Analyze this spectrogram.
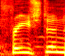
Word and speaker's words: Freeston: Freon he's in am I saying it right fron is that how you say your last name that's right yeah now let's see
